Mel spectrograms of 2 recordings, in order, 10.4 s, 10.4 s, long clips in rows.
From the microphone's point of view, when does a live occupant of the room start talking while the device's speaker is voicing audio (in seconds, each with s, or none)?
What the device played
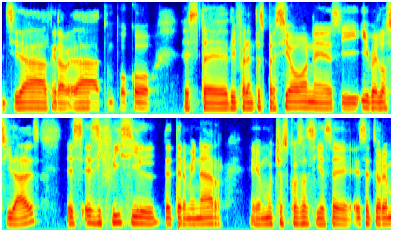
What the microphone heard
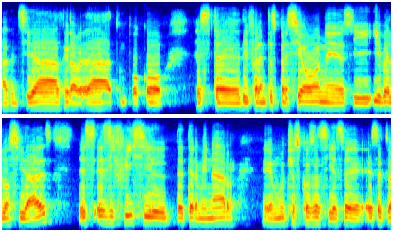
none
